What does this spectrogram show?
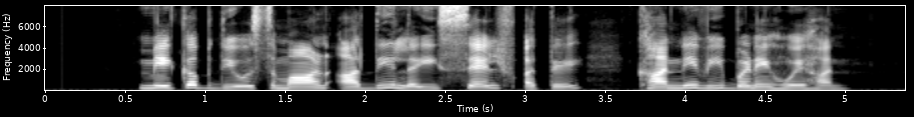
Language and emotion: Punjabi, neutral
